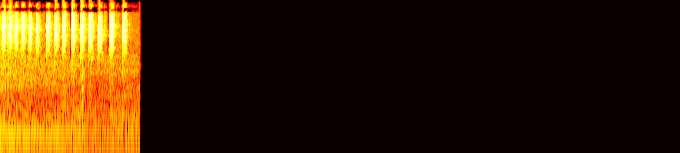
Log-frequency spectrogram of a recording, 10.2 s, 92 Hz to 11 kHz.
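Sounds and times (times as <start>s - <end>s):
oriental magpie-robin rattling call: 0.0s - 2.1s.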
